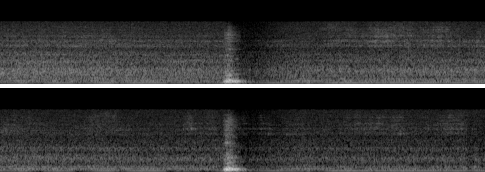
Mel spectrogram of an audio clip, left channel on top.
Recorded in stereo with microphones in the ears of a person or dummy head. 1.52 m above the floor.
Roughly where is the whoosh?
Centre.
